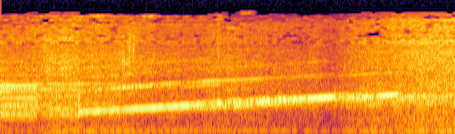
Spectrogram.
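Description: Ambulance siren: a brief steady multi-tone blast, then a wail that rises steadily in pitch for about a second and a half.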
